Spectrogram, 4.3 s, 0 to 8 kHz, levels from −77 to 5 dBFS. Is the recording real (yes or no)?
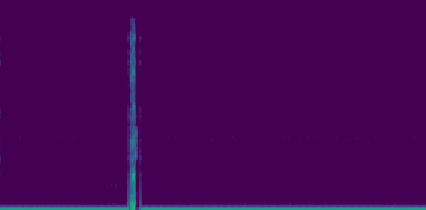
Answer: no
